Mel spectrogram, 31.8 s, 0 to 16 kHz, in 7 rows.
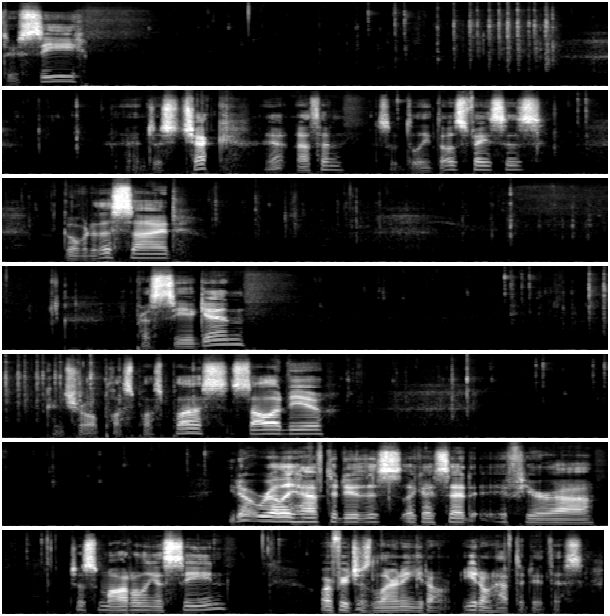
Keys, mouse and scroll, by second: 0.1 c, 3.5-4.0 ctrl+KP_Add, 5.1 z, 5.4-7.5 middle drag, 7.5 x, 7.8-8.6 middle drag, 8.6 Tab, 8.9-9.3 right drag, 9.3-10.4 middle drag, 10.4 KP_3, 11.2 KP_9, 11.8 Tab, 12.9 z, 13.2 a, 13.4 a, 14.8 c, 18.1-18.7 ctrl+KP_Add, 19.6 z, 19.9-20.8 middle drag, 20.8-21.2 scroll up 2, 21.2-22.2 shift+middle drag, 22.2 shift+right click, 22.6 shift+right click, 24.1-25.4 shift+right drag, 25.7-26.2 scroll up 1, 26.2-27.5 shift+middle drag, 27.5 shift+right click, 28.7 shift+right click, 29.7 shift+right click, 30.5-31.2 middle drag, 31.2-31.6 scroll down 1, 31.6-31.7 shift+middle drag.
